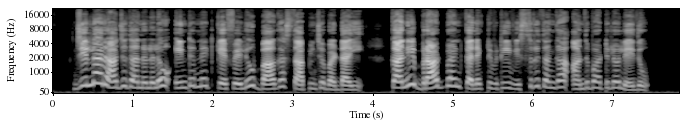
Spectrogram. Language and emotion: Telugu, neutral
